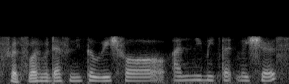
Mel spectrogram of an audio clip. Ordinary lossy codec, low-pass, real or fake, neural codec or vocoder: none; 3.6 kHz; fake; codec, 16 kHz in and 24 kHz out, 0.8 kbps, FocalCodec, streaming, 65536 codes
